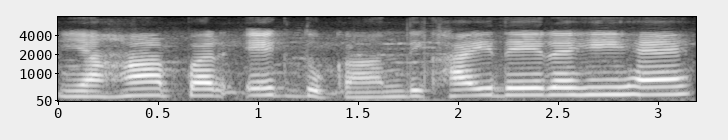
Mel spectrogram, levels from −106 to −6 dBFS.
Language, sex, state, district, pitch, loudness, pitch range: Hindi, female, Maharashtra, Mumbai Suburban, 230 Hz, -14 LUFS, 205-250 Hz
